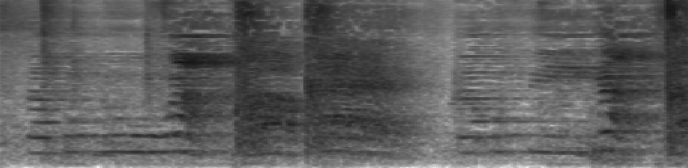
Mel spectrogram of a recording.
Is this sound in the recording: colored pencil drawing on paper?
no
